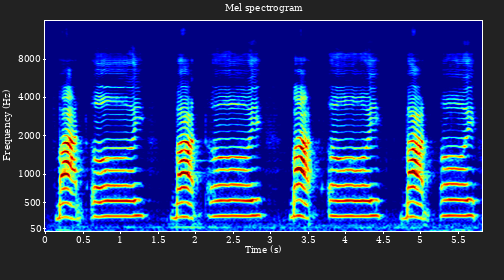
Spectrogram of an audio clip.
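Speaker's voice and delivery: 만어이 stretched slowly, level and loud; slow level call. Shown as a demonstration. Teacher drills calling a friend, slow level call. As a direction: call 만어이 long and flat. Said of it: "친구야 하면 어떻게".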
